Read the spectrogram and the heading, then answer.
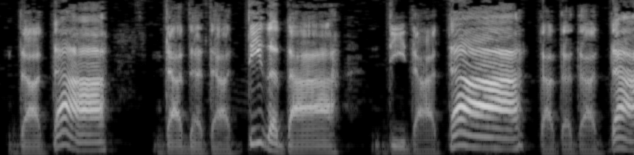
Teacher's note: this lilt alone, without any other changes in either resonance or pronunciation, can often start to give the impression of the Yiddish accent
